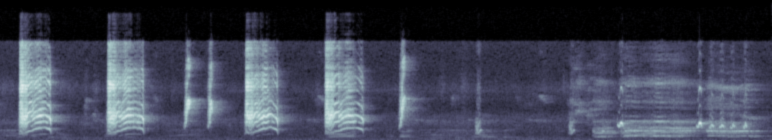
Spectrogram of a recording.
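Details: Long-tailed shrike in full song, used as a lure to prompt other shrikes to answer: four loud harsh buzzy notes with rising-falling arcs about a second apart, then scattered short chips and a fainter chattering phrase.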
